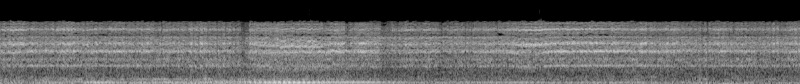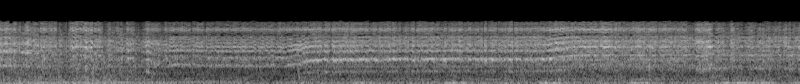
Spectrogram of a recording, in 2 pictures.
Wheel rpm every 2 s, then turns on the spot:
230, 230, 230, 230, 170, 140, 170, 200.
none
